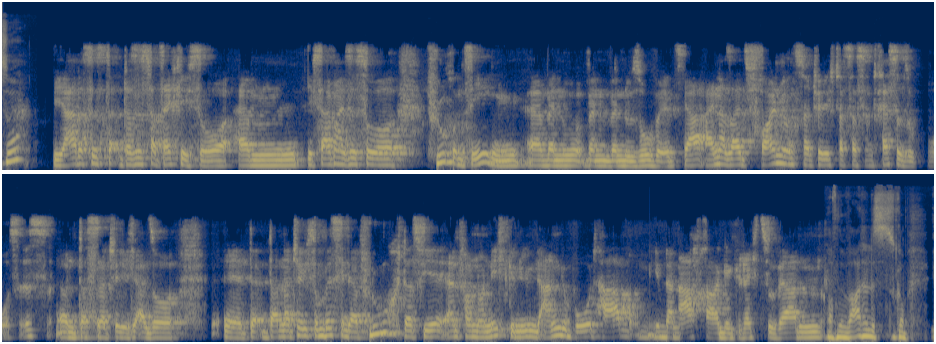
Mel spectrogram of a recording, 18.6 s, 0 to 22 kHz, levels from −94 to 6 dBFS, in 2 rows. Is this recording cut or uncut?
cut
